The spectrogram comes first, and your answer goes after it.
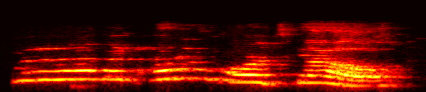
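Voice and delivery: high, puzzled outcry; baffled at missing boards; dismayed. Real, not acted. Can't find boards, dismayed.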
